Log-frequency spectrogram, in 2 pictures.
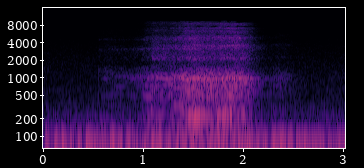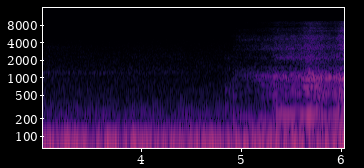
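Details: Snoring during sleep recorded with the SnoreLab smartphone app: two loud, rough, low-pitched breath noises separated by a quiet pause.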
